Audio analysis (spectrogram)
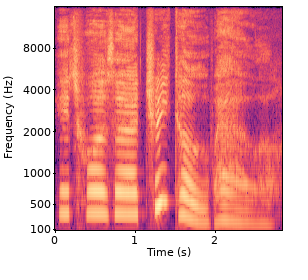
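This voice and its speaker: A woman voicing a sleepy, sulky little male dormouse in a storybook reading, with a slow, drowsy drawl. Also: extremely high pitch, very animated, darkish tone, no room sound, voice pushed up, heavily acted. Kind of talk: storybook character voice.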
